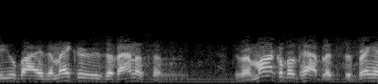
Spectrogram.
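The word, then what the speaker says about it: Anacin: It's spelled A-N-A-C-I-N. Anison.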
